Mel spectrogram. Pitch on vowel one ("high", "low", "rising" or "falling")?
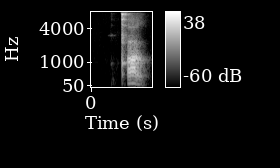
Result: falling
